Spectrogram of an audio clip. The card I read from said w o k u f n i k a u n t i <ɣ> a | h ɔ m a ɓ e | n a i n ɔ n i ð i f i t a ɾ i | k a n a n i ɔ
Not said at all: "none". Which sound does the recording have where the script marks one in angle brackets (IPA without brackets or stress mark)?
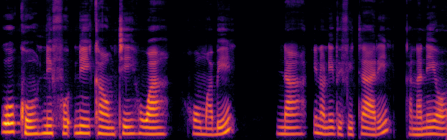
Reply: w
